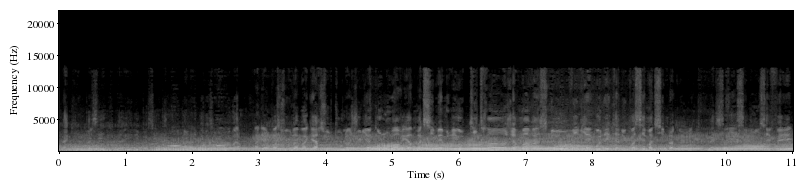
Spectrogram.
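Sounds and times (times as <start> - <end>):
motocross bike engines revving: 0.0 - 11.0.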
